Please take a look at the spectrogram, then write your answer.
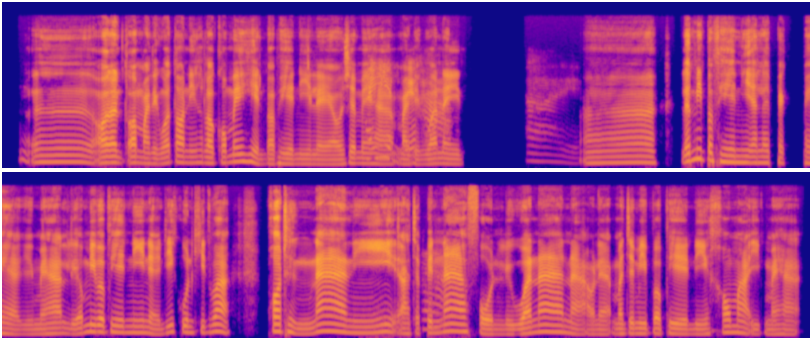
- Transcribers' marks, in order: none
- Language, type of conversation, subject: Thai, podcast, ประเพณีไทยมักผูกโยงกับฤดูกาลใดบ้าง?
